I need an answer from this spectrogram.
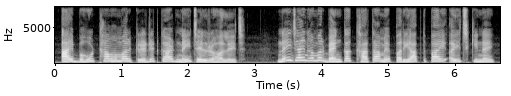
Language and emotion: Maithili, sad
